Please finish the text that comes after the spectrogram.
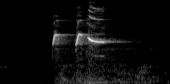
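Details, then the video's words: Sooty-headed bulbul (kutilang emas) singing at full volume, one crisp phrase of two short bright notes and a sustained, slowly descending whistled note, otherwise quiet. "KICAU BURUNG KUTILANG EMAS GACOR"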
